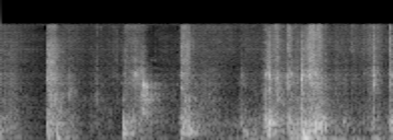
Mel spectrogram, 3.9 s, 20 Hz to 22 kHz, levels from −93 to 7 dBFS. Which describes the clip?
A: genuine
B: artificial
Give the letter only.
B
